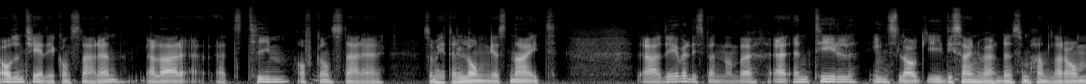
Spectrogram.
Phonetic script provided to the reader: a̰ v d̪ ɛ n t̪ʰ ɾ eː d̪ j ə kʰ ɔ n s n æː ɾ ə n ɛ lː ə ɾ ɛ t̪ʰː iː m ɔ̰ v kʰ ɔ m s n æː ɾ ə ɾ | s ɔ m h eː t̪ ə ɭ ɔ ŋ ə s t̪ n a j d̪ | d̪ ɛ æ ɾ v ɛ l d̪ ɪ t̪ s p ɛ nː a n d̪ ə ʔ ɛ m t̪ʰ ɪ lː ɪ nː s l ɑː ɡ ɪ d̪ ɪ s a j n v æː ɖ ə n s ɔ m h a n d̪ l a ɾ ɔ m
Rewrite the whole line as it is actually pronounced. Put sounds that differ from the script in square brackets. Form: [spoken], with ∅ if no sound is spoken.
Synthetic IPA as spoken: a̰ v d̪ ɛ n t̪ʰ ɾ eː d̪ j ə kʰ ɔ n s n æː ɾ ə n ɛ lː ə ɾ ɛ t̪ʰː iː m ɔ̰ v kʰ ɔ [n] s n æː ɾ ə ɾ | s ɔ m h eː t̪ ə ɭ ɔ ŋ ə s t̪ n a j [t̪] | d̪ ɛ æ ɾ v ɛ l d̪ ɪ t̪ s p ɛ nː a n d̪ ə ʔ ɛ [n] t̪ʰ ɪ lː ɪ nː s l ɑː ɡ ɪ d̪ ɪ s a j n v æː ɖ ə n s ɔ m h a n d̪ l a ɾ ɔ m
